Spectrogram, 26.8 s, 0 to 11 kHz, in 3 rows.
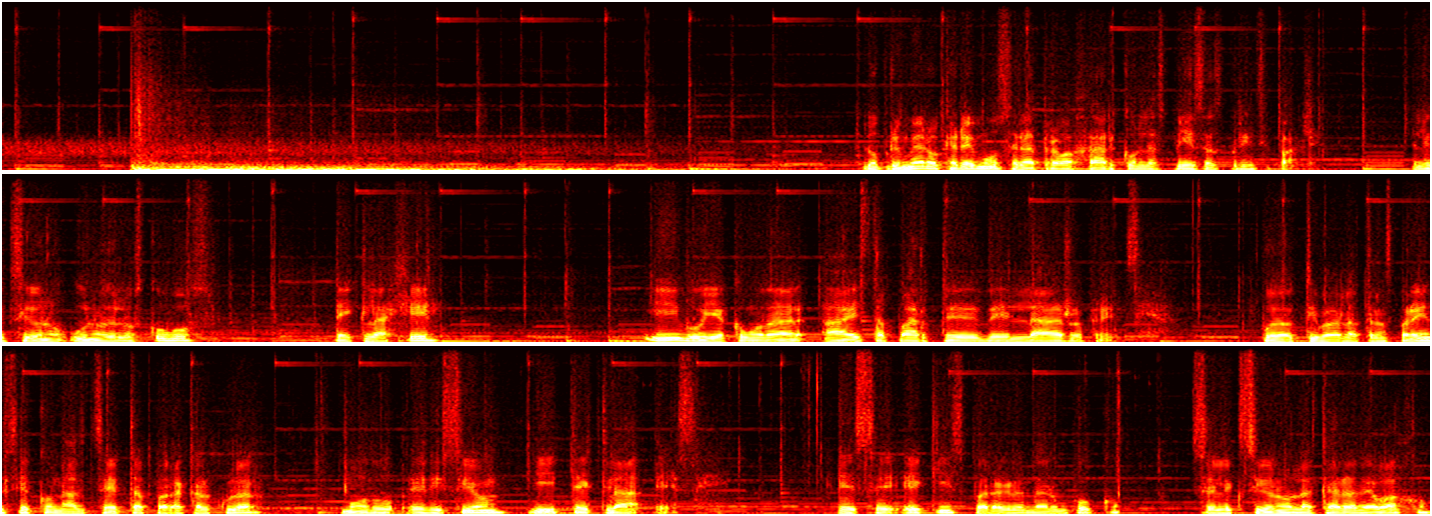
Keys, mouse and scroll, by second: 10.9 g, 18.1 alt+z, 20.4 Tab, 22.0 s, 23.0 s.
